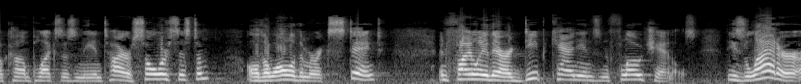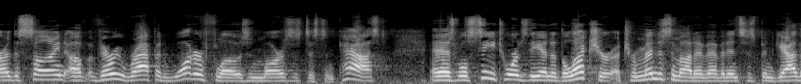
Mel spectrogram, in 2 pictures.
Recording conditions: large echoing room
